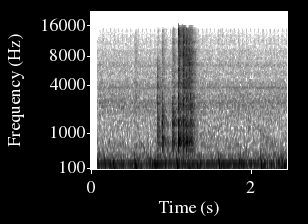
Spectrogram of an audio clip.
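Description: Faint steady low hum, with a brief cluster of light clicky clatter about a second in, from handling before playing.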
